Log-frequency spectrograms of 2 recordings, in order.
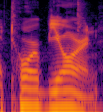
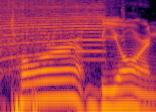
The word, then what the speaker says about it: Torbjørn: It's episode 274 and we are joined by Tor by Tor Bjorn. I must put the wrong O in the wrong place. Mr. Tor Bjorn.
